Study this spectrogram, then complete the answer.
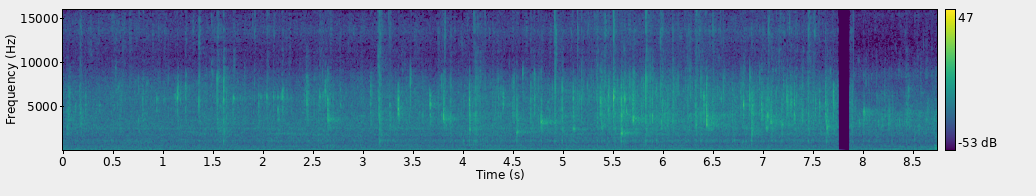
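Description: Chicken coated in breadcrumbs and flour frying in hot oil over a medium flame, a steady dense sizzle and crackle that runs unbroken and fairly close, with a brief dropout near the end.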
